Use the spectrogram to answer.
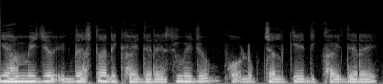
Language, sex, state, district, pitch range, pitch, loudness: Hindi, male, Arunachal Pradesh, Longding, 120-135 Hz, 130 Hz, -15 LUFS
